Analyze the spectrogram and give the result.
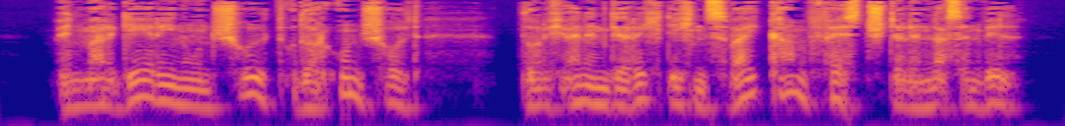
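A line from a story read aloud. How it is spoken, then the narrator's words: Near whisper. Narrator (German): flüsterte sie beinahe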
